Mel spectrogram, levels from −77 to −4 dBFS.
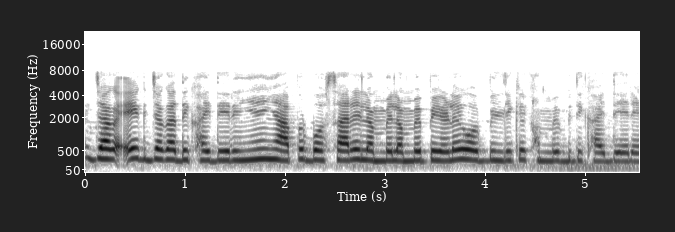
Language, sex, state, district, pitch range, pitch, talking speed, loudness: Hindi, male, Maharashtra, Washim, 235-260 Hz, 245 Hz, 250 wpm, -19 LUFS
